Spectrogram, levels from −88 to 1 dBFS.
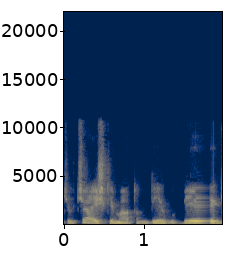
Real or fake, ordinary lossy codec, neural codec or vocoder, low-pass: real; MP3, 64 kbps; none; 10.8 kHz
